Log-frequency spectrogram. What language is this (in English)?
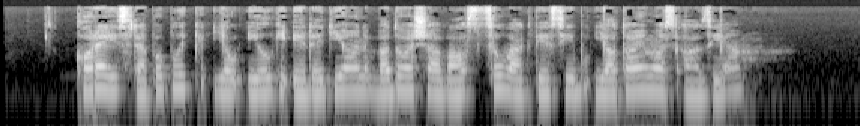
Latvian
